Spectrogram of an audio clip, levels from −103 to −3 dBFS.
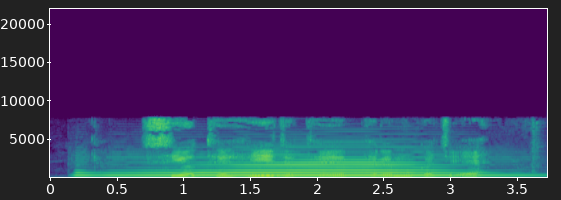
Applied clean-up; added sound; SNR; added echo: none; Wind instrument, woodwind instrument; -4 dB; none.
